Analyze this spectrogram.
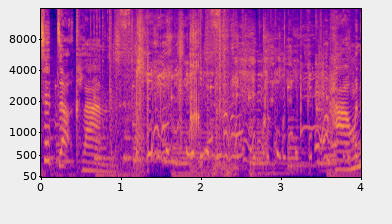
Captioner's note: both giggling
